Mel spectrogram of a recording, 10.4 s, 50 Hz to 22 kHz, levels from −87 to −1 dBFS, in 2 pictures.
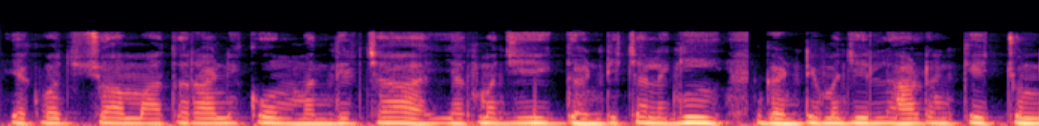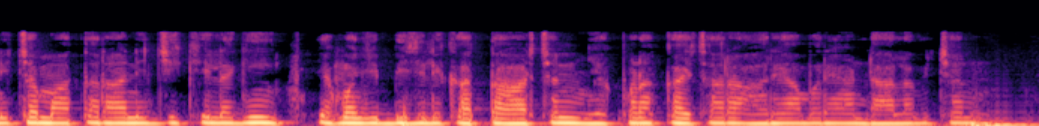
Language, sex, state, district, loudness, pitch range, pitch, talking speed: Hindi, male, Uttarakhand, Uttarkashi, -14 LUFS, 150-165 Hz, 160 Hz, 230 wpm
